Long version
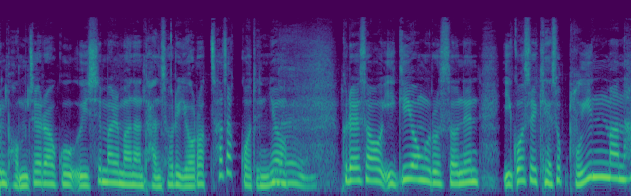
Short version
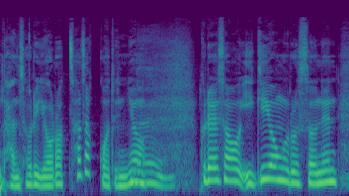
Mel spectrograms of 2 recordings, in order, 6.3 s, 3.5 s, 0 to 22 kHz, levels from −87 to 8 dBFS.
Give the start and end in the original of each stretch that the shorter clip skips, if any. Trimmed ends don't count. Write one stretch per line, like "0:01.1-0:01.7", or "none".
none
